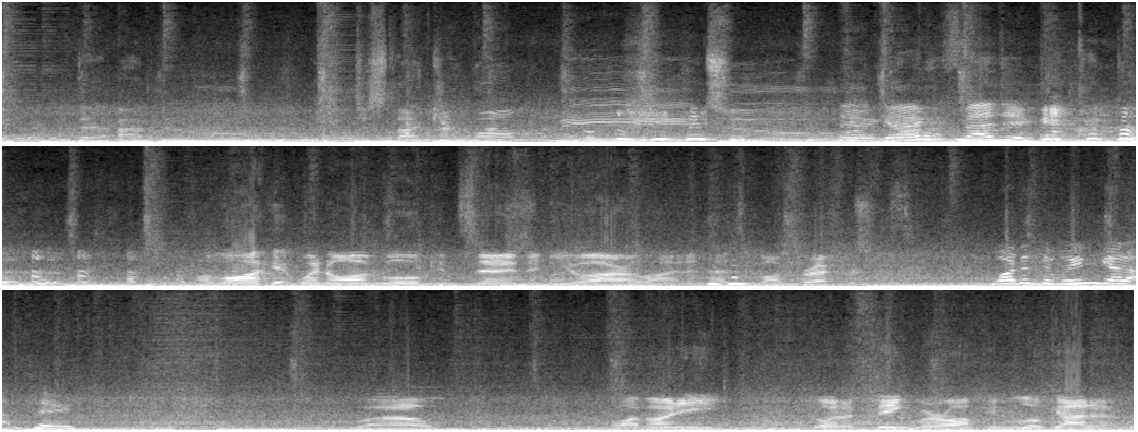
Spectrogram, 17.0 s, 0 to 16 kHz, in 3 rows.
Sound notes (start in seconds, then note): 5.2 laughing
